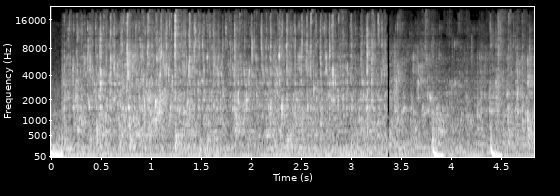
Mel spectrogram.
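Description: Tap water runs steadily while dye is rinsed out of hair, a continuous broadband splashing wash with a few louder gushes near the end, close and alone with no talk.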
